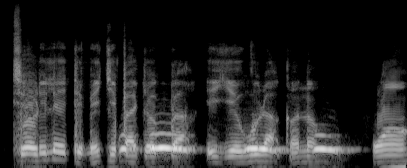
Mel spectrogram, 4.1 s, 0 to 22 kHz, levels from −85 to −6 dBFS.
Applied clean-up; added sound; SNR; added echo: neural mask model Resemble Enhance denoiser.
